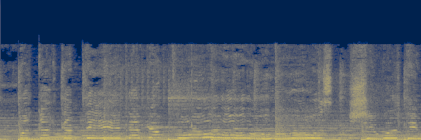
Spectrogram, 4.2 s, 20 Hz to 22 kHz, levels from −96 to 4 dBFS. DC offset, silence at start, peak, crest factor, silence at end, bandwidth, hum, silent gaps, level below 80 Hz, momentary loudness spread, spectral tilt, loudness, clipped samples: under 0.1%; 0 s; -6 dBFS; 12 dB; 0 s; 15.5 kHz; none; none; -28 dBFS; 3 LU; -4.5 dB/octave; -19 LUFS; under 0.1%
